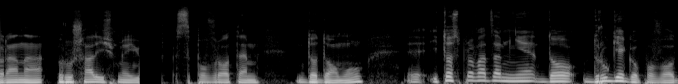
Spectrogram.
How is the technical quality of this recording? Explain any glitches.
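The recording has one clear glitch. At 1.39 to 1.62 s, between "rana ruszaliśmy" and "z powrotem do domu", a digital wireless dropout mutes the speech for about 0.23 s. The receiver lost data and faded to near silence. Unlike an analog dropout, there is no noise burst around the hole.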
